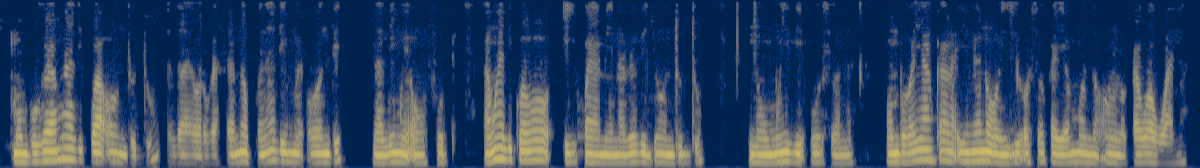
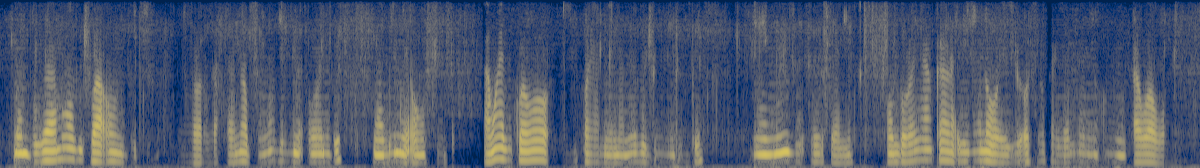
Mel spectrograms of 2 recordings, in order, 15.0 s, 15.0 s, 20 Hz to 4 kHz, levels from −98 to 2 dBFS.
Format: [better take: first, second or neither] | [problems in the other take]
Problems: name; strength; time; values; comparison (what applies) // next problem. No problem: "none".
first | noise reduction (neural separator model SepFormer WHAM!)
